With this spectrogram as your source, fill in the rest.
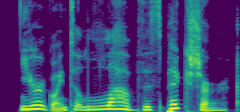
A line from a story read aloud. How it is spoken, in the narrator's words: exclaimed Kayla Holland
